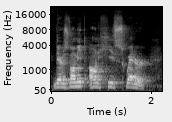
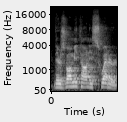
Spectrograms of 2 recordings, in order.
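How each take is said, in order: First: Each word is said strongly and separately. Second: The words are linked and flow smoothly. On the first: The speaker calls it wrong. "you see how unnatural it sounds if I say" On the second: The speaker calls it right. "it sounds way better. It flows better"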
